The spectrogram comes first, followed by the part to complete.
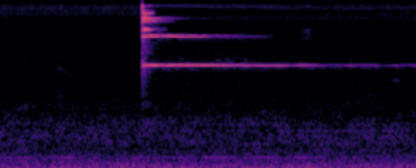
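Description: A small metal bell or chime struck once about a second and a half in, with a clear high-pitched ring that fades away over about three seconds, over a faint low outdoor rumble.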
